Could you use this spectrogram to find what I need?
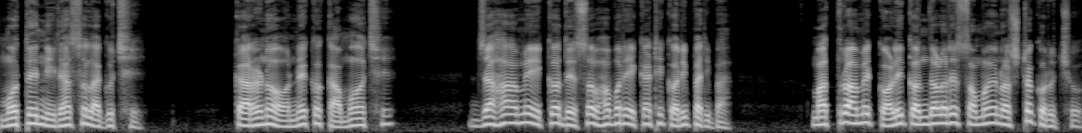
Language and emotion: Odia, sad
